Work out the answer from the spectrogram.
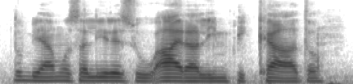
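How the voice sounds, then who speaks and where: A man's voice: mid-range voice, level tone, moderate pace. A man, giving casual, sweary, joking live commentary on a video game. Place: indoor room, streaming setup.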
